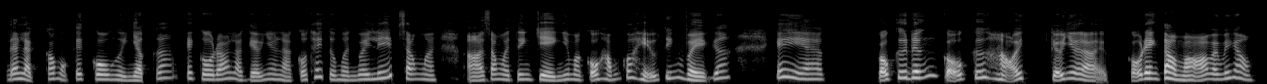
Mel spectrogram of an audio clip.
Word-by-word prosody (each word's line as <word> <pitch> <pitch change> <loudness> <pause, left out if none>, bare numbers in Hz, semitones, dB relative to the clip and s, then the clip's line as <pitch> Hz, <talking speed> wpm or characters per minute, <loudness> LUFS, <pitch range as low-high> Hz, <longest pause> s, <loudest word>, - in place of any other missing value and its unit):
Đó 245 - 0
là 260 - +1
có 250 - -1
một 225 -5 -7
cái 240 - -2
cô 230 -1 +4
người 215 -4 -4
Nhật 185 -1 -1
á, 295 +3 -6
cái 275 - -4
cô 230 -3 +1
đó 230 +3 0
là, 260 -6 -5
kiểu 180 -1 0
như 235 +4 -6
là, 195 -5 -5
cổ 205 - -3
thấy 345 +9 -4
tụi 225 -10 -5
mình 205 -2 -5
quay 230 +1 0
clip 285 +11 -1
xong 245 -1 -2
rồi, 220 -2 -5 0.3
ờ, 185 +2 -1
xong 240 +3 -3
rồi 225 -2 -3
tuyên 235 +1 -4
truyền, 200 -4 +3
nhưng 230 +3 -4
mà 225 - -2
cổ 195 - +2
hổng 230 0 -4
có 310 - -3
hiểu 210 - -1
tiếng 300 +1 -4
Việt 195 -8 +4
á, 290 +4 -1 0.5
cái, 320 -4 +1
a, 245 -1 -2 0.5
cổ - - +7
cứ 305 0 +1
đứng 305 +7 +3
cổ 225 - +4
cứ 310 +1 0
hỏi, 245 -3 +1 0.3
kiểu 195 - +4
như 265 +1 0
là, 190 -5 +1 0.2
cổ 180 - +2
đang 270 -1 +6
tò 275 0 +8
mò 205 -2 +3
á, - - +2
bạn 240 -1 -1
biết 280 - 0
hông? 280 -9 -2
235 Hz, 270 wpm, -24 LUFS, 210-275 Hz, 0.5 s, tò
